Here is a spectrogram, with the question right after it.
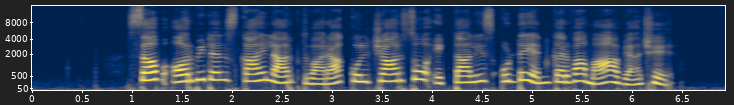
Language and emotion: Gujarati, neutral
